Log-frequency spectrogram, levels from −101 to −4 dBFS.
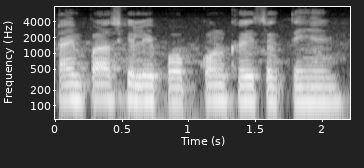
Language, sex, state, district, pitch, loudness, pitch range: Hindi, male, Uttar Pradesh, Lucknow, 120 Hz, -16 LUFS, 115-125 Hz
